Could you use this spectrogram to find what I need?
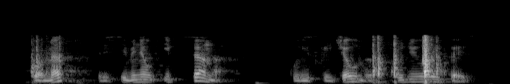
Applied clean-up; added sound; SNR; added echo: classical method WPE with log-MMSE.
